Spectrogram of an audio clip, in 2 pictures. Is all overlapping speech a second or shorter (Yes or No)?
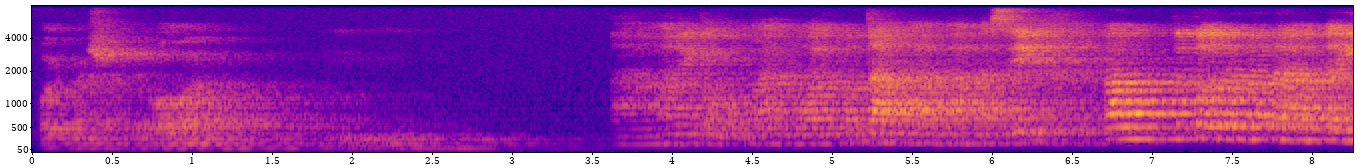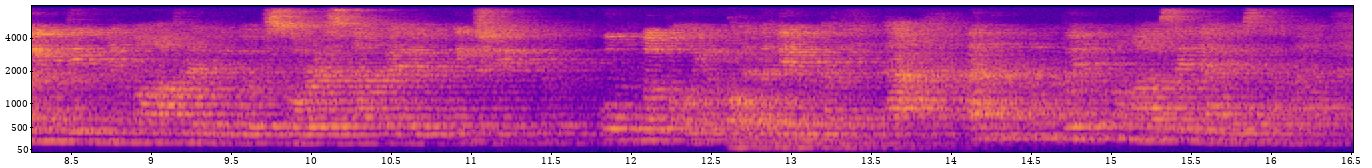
Yes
